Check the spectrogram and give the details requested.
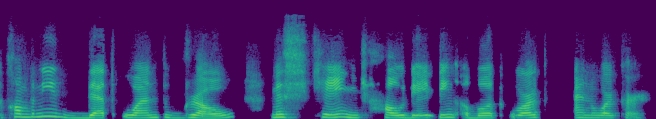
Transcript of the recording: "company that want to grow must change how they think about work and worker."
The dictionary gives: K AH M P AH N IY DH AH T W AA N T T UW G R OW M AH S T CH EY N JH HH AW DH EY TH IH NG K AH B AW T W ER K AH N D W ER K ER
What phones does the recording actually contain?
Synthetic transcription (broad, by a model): K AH M P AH N IY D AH T W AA N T T UW G R OW M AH S CH EY N JH HH AW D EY T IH NG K AH B AW T W ER K AH N D W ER K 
